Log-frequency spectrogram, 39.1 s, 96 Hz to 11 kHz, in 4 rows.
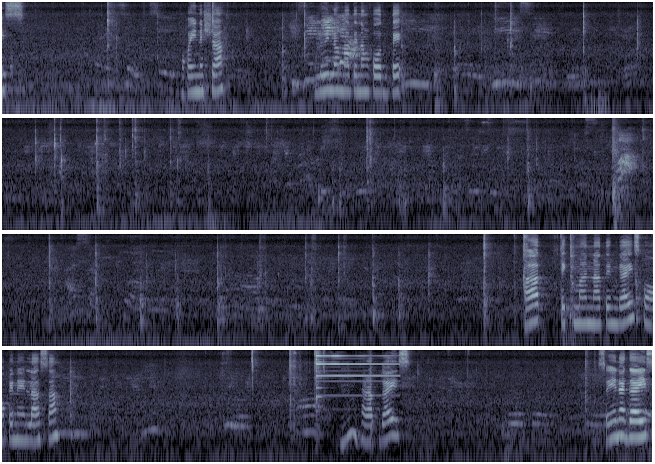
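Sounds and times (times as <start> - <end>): wooden spatula stirring in a pan: 0.0 - 33.5
utensil clicking against pan: 10.2 - 12.9.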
